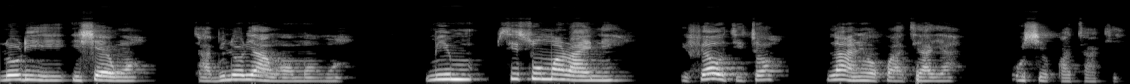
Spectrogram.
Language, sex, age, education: Yoruba, female, 46-60, primary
